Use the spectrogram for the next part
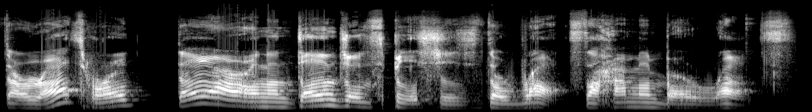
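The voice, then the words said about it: Unusual put-on alien accent. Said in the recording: “you just have a pretty particular accent that I'm just not used to in Earth speak”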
